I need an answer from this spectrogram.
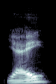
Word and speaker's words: Ye: spelled capital Y lowercase e you get it yay capital D capital S pronounced yades the yay derangement syndrome part of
